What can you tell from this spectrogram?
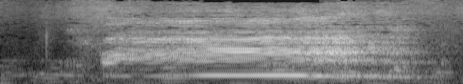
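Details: Young male Brahman calf at a dairy farm gives one sustained, richly harmonic moo lasting about two seconds, steady in pitch before dropping at the end, recorded in a small quiet space.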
